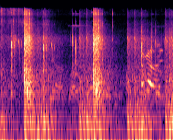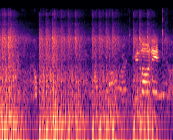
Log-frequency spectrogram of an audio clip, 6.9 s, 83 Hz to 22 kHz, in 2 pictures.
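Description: Rapid bursts of automatic gunfire and single shots from an Arma 3 USMC mounted patrol co-op battle crackle repeatedly at close range, with voices talking over much of the shooting.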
